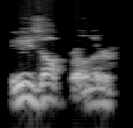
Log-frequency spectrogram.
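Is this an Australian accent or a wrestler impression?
wrestler impression. Said in a put-on wrestler voice. "I'll do a voice"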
